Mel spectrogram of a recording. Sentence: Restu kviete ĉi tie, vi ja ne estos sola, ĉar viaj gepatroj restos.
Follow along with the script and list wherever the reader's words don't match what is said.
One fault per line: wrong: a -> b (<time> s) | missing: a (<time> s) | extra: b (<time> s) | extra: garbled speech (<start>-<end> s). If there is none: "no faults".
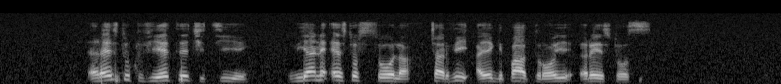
no faults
